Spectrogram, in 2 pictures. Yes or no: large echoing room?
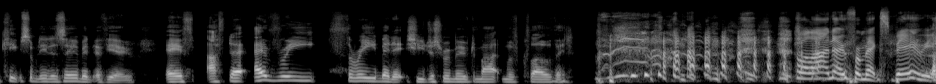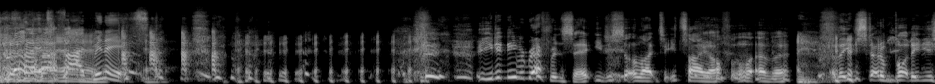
no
